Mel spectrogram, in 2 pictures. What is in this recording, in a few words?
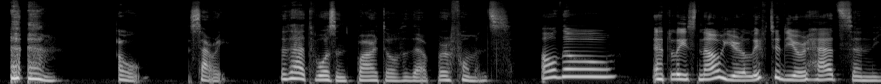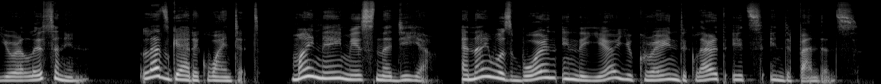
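female voice, English accent, Ukrainian; voice demos; GoLocalise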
